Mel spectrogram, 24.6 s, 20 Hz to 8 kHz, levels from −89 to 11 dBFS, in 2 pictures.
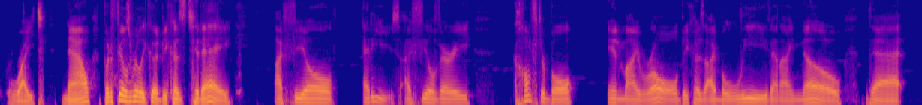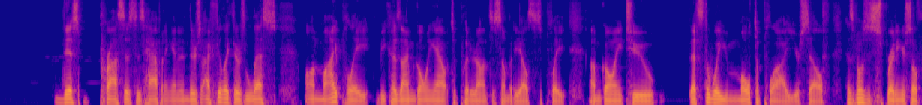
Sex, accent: male, American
